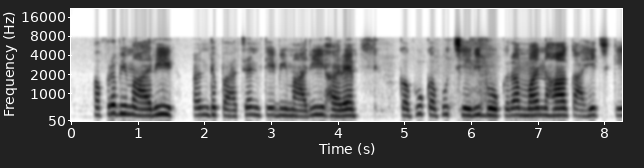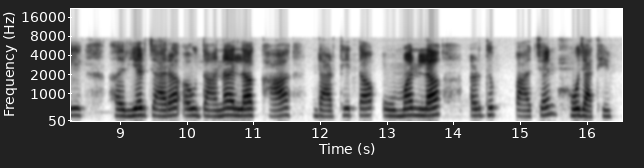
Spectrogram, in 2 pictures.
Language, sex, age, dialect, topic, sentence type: Chhattisgarhi, female, 25-30, Western/Budati/Khatahi, agriculture, statement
